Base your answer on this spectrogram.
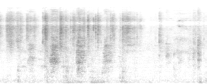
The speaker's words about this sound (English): I hear the dog is agreeing with you. So something's bothering him.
